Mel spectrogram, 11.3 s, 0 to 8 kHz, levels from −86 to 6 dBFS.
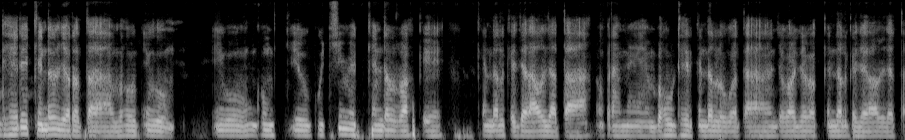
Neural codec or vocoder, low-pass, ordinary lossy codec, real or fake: codec, 16 kHz, 8 kbps, FreqCodec, smaller model; none; none; fake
